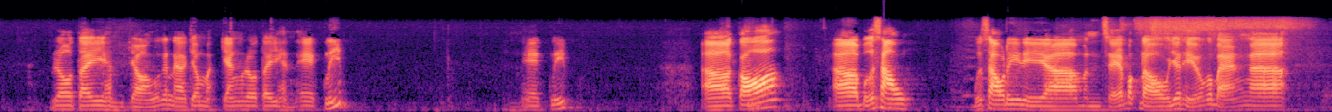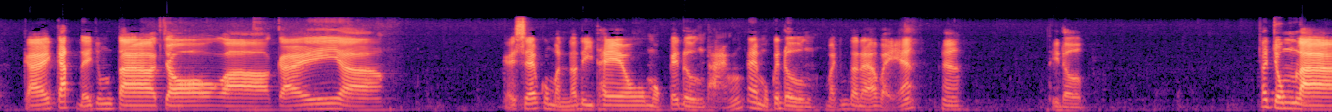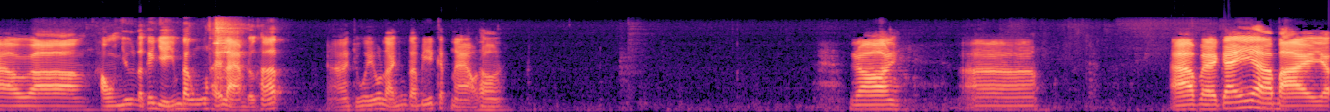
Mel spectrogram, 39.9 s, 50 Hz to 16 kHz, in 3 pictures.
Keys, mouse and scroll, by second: 4.8 click, 9.5-14.5 drag, 22.4 click, 23.9 click, 24.0 click, 37.9 click, 39.5 click.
